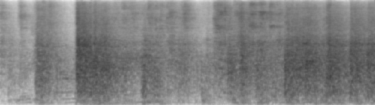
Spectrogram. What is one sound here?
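A body slams onto a wrestling ring mat with a loud thud.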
